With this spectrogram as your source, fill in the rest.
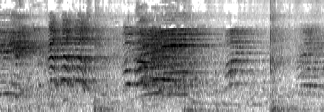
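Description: A volleyball is struck with a sharp smack.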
